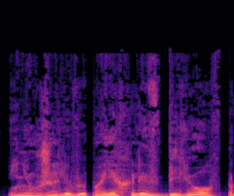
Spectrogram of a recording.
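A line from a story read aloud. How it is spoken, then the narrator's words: Whispered. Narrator (Russian): прошептал Феноплентов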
